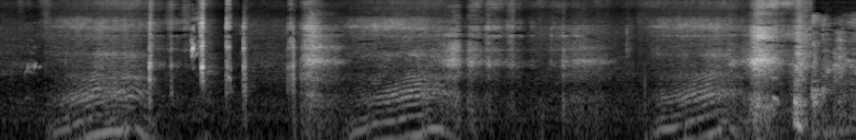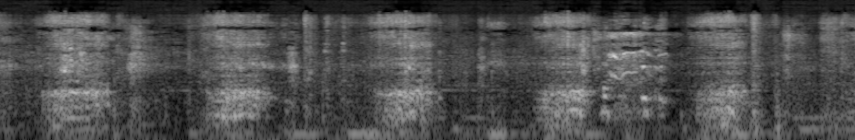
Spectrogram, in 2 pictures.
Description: Ranking the funniest, weirdest, and loudest snores ever caught on camera! 😂💤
